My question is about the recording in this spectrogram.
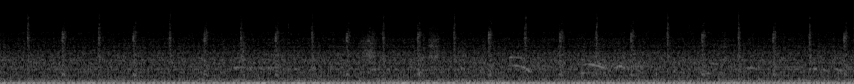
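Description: A motor vehicle's engine running steadily with a low rumble, over a fast, even ticking of several ticks a second.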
